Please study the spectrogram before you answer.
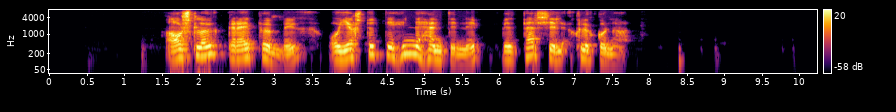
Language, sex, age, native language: Icelandic, male, 70-79, Icelandic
